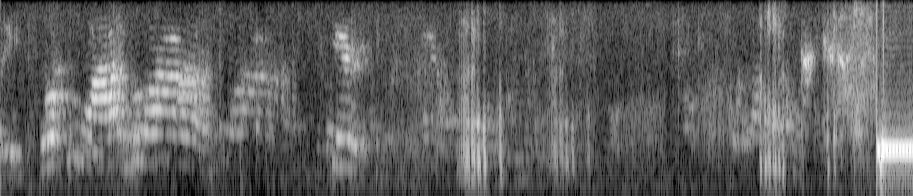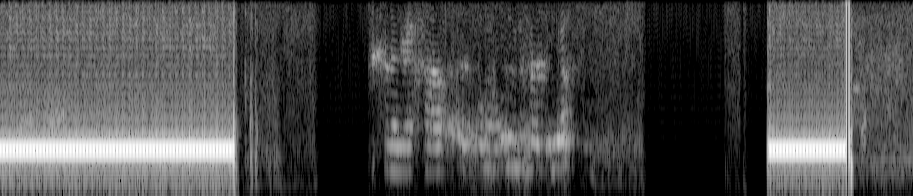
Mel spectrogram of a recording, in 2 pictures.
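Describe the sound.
Telephone line tone while a call is being transferred: a long, steady mid-pitched tone and later a short burst of the same tone, with voices talking before it.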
